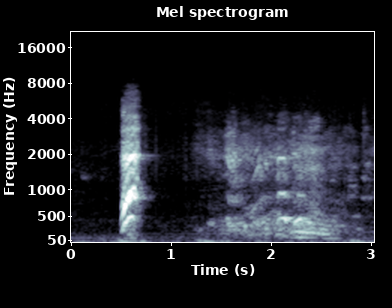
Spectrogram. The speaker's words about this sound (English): I've got the hiccups.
